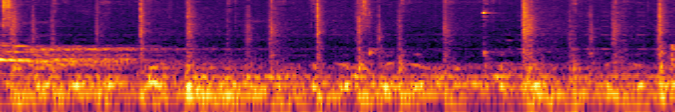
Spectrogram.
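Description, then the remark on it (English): A dense, steady machinery hum with a heavy low-end rumble fills a boiler room for the whole stretch, broken by frequent sharp clanks and ticks scattered irregularly throughout, with no voices. “We've walked downstairs to the boiler room. It's kind of noisy and hot.”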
